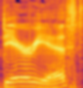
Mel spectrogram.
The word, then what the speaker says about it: Darius: It pleased Darius, or it can also be pronounced Darius, to set over the kingdom satraps, to be throughout the whole kingdom.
